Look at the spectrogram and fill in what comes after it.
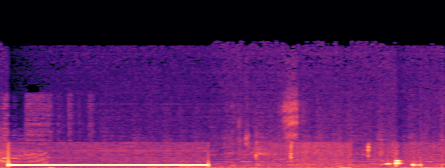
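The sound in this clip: A telephone call being dialed begins with a loud, steady dial tone held at one pitch for about two seconds. It cuts off abruptly and gives way to faint clicks and soft tapping.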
